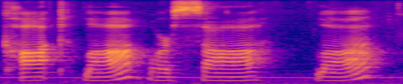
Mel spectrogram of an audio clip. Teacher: thinking about that aw as that ah rounded vowel sound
